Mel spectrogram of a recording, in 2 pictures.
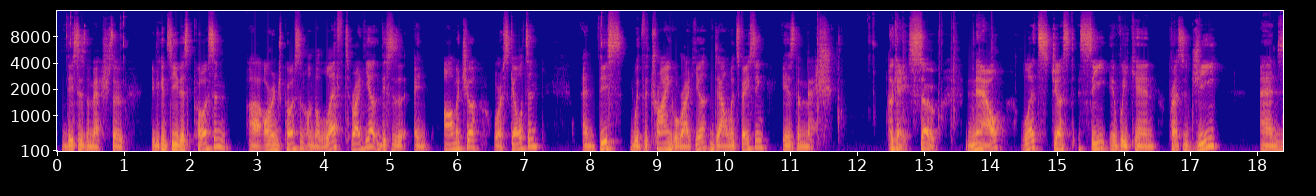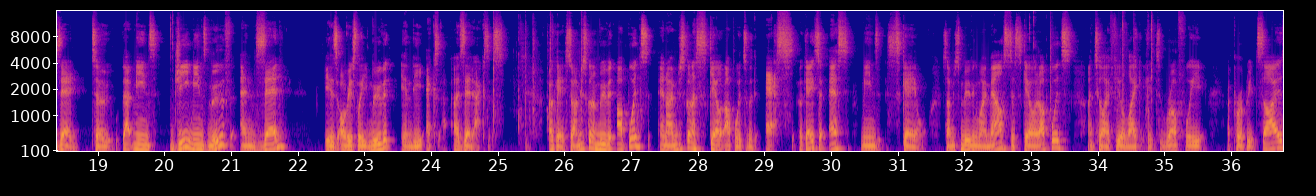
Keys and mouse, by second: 0.0 click, 8.0 click, 11.3-11.6 middle drag, 12.5-13.1 middle drag, 13.3 shift+middle click, 13.9-16.5 middle drag, 16.9 g, 24.8-25.2 middle drag, 25.4 shift+middle click, 26.1-27.0 middle drag, 27.9 s, 33.1-34.2 middle drag, 34.4 shift+middle click.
